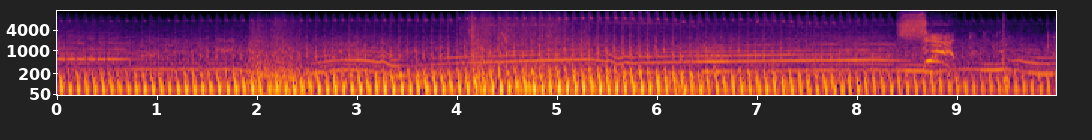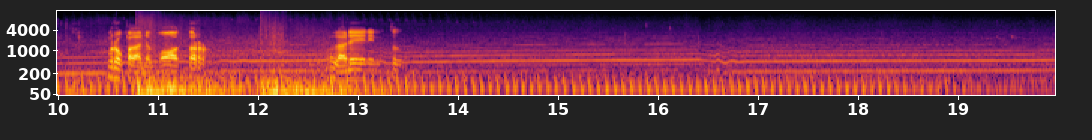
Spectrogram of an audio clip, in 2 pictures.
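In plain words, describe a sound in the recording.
A sports car engine roars steadily, its pitch rising and falling with gear changes.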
